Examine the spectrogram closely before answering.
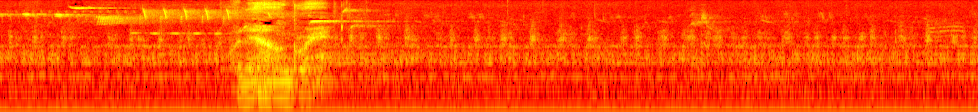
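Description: Heron chicks chatter with quick, ticking begging calls.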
